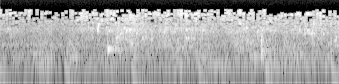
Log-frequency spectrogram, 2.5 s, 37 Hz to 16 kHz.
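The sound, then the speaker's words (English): Water being stirred in a bowl holding 10 liters of water while nitrosone is poured in to dissolve, a steady sloshing and swirling with a couple of small splashes or knocks. There is no talking. “And you stir as you pour, you stir.”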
